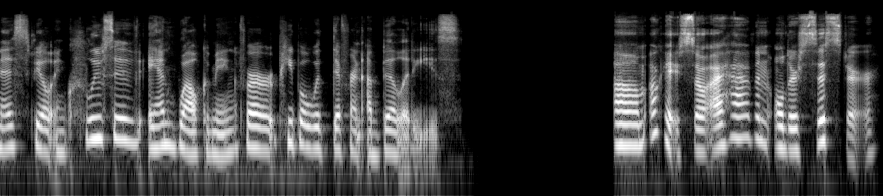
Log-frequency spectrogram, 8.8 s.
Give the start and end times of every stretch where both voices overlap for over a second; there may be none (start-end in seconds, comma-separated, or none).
none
